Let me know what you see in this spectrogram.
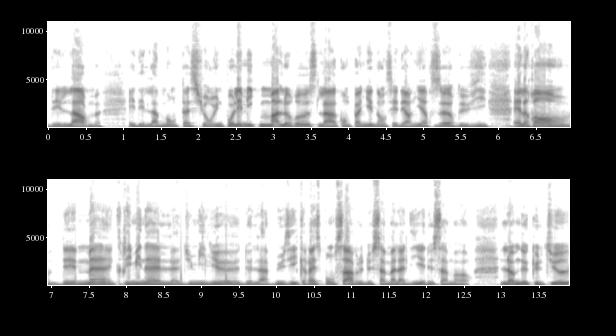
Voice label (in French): parler a la camerounaise; vivre ensemble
